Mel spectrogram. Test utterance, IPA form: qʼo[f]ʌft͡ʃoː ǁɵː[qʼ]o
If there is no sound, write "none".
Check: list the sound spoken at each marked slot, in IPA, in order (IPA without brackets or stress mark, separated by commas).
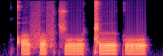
f, k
